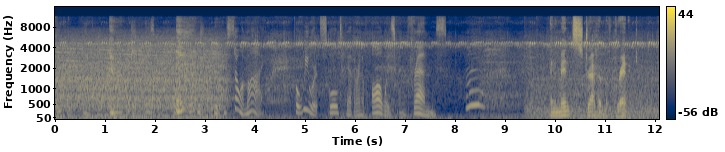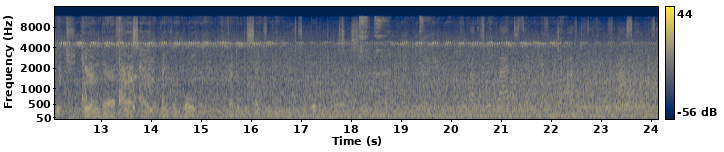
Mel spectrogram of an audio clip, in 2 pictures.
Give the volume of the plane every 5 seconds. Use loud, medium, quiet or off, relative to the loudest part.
loud, quiet, medium, loud, loud.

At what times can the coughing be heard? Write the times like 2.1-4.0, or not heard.
1.1-3.6, 12.4-14.4, 18.1-19.6.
